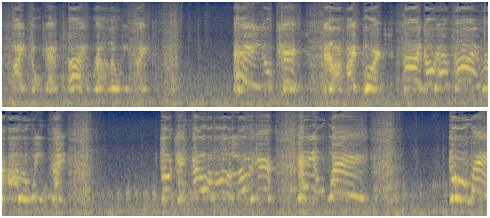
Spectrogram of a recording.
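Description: Animated rocking-granny Halloween prop speaking in a recorded old woman's voice through its small built-in speaker. The voice sounds thin and tinny, with no bass, and comes in three spells with two short pauses.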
